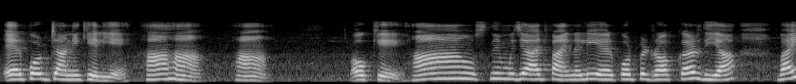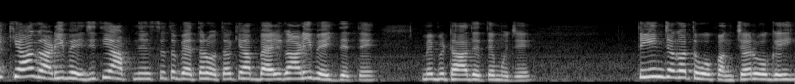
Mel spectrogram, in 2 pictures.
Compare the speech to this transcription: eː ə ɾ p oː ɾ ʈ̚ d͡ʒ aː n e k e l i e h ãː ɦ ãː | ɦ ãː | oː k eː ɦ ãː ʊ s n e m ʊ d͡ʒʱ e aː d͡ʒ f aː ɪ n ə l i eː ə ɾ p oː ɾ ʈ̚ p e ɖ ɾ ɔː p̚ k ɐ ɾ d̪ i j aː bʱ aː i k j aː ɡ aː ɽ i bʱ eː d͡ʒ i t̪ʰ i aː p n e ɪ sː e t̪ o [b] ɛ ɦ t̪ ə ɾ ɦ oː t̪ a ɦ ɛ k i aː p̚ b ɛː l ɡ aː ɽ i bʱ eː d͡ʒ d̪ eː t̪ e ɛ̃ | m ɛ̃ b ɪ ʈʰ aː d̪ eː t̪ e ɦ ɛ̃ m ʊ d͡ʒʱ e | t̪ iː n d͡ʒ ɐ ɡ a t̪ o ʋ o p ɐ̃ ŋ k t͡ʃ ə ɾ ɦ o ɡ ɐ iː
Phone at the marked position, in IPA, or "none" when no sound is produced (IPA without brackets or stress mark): b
